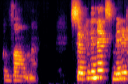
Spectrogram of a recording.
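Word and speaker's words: vam: energy center is vum v-a-m but the a is pronounced like a short you vom so for the next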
